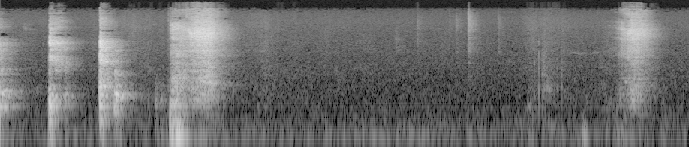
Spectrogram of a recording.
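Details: Two sharp coughs, then a longer, harsher throat-clearing cough, and later a brief breathy nose blow in a quiet room.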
